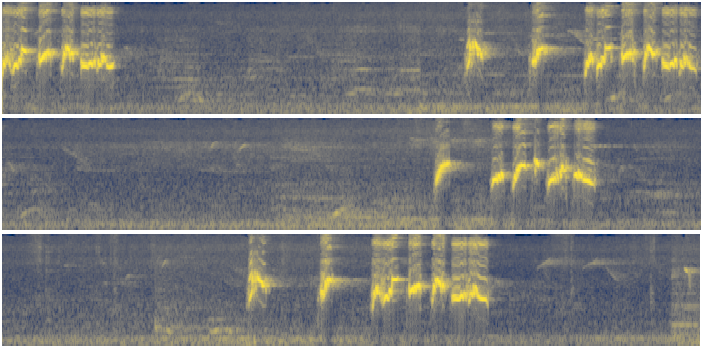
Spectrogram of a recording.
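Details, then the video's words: Song of a red-whiskered bulbul, southern master-phrase style from Thailand, used to make caged birds eager and to teach young birds; cheerful phrases of quick chirped notes roughly every three seconds. "เสียงนกกรงหัวจุก สำหรับต่อ หรือ เปิดให้นกคึก เสียงเพราะๆ"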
